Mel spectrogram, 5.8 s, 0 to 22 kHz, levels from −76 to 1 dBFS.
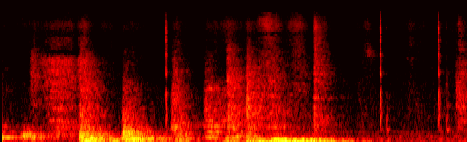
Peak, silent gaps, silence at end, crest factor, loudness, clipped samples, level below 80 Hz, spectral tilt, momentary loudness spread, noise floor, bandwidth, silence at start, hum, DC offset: -10 dBFS; none; 0 s; 16 dB; -28 LUFS; under 0.1%; -30 dBFS; -6.5 dB/octave; 19 LU; -53 dBFS; 15.5 kHz; 0.05 s; none; under 0.1%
